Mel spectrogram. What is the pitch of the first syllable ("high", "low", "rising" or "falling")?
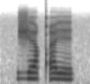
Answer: low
